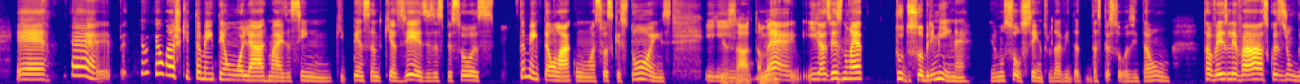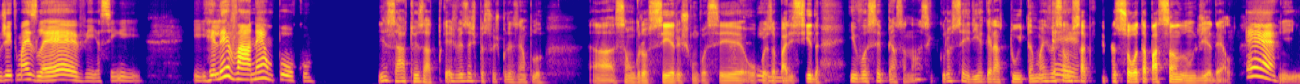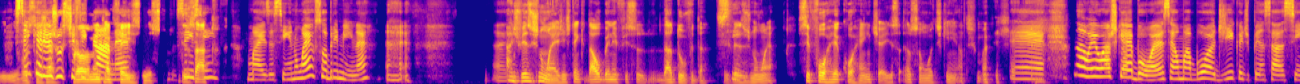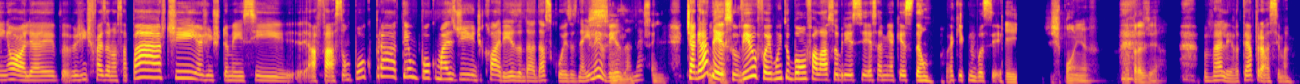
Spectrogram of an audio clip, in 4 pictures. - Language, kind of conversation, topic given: Portuguese, advice, Como posso lidar melhor com feedback público negativo?
- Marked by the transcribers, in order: other noise; tapping; other background noise; giggle; laughing while speaking: "mas"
